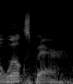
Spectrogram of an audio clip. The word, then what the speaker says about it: Wilkes-Barre: I'm pronouncing that right correct looks buried no wilkes-barre wilkes-barre okay here we go again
